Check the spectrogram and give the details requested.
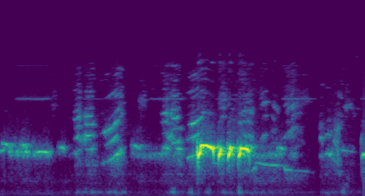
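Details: At night, a zebra dove (perkutut) in manggung song: soft drawn coos mixed with scattered higher chirpy sounds, then one loud burst of rapid rolling coos midway, followed by quieter notes.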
